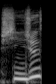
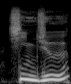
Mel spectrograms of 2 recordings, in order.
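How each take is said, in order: First: The final vowel is short. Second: The final vowel is long. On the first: It means pearl. "ça veut dire perle" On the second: It means a lovers' double suicide. "si tu rajoutes un petit, euh, une voyelle longue"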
